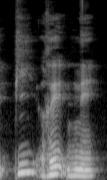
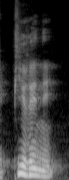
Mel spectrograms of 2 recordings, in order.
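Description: First: "Pyrénées" split into three separate beats; deliberately segmented "Pyrénées", each syllable on its own. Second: Said in the usual way. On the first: Shown as a demonstration. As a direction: say "Pyrénées" with a short gap after each syllable. Answer revealed syllable by syllable.

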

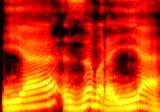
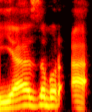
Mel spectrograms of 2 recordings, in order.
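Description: First: Measured teaching chant, "ইয়া" said from the middle of the tongue; correct ya articulation. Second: Quick "ইয়া জবর আ", final syllable starting on a glottal hamza; mispronounced ya. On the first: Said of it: "আমাদের সঠিকভাবে উচ্চারণ করা শিখতে হবে". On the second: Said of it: "ইয়ার উচ্চারণ হামজার উচ্চারণ করে থাকি". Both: Shown as a demonstration.

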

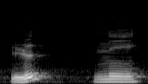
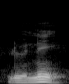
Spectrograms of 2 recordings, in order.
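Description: First: "Le nez" with a pause after Le; syllable by syllable. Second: Said in the usual way. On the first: Shown as a demonstration. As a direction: sound out "Le nez" as two separate beats. (« Le nez » en deux temps bien détachés) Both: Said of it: "Lis les mots".

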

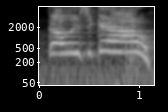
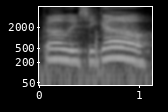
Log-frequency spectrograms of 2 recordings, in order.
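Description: First: High, very loud rooting yell; full-volume, high-pitched urging on; shouted cheer. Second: Lightly urging a runner on; mild cheer. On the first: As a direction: yell it like a fan at the finish line. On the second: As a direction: cheer with the last word punched louder. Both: Pretend. Cheering on a game character.

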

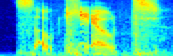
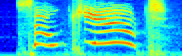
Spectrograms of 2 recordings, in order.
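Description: First: Breathy whisper of adoration. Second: Squeal. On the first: Gamer whispering over her cute potatoes. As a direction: whisper it to yourself, no voice. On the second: Gamer squealing at her cute potatoes, very high. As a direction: squeal it out in delight. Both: Real, not acted.

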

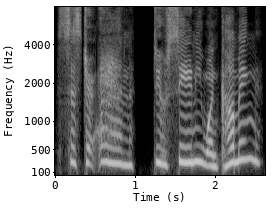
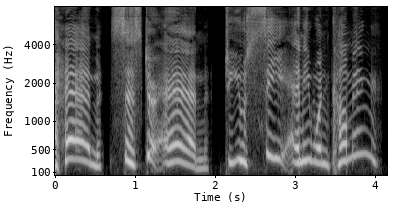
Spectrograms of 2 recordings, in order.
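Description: First: Very high wifely voice, held back; soft call to sister. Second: Very high, drawn-out call in the wife's voice; crying out to sister. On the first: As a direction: call to your sister without shouting, high-pitched. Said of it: "again called softly to her sister". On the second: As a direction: cry the name out slowly, high-pitched. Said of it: "she once more cried out". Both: A narrator's reading.

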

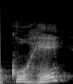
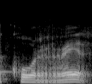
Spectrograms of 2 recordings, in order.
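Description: First: "correr" with the final R dropped; softened final R. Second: Slow "correr" with rolled Rs; marked Spanish R. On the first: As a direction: end "correr" on an open stressed e. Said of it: "o R no final é mais suave". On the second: Teacher contrasts the verb in Spanish, marked-R demonstration. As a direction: roll both Rs in "correr", slowly. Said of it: "o R no final é muito marcado". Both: Shown as a demonstration.

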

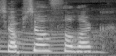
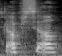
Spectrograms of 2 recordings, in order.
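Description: First: Louder insult. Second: Whisper. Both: Acted. Insulting the Sim.

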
